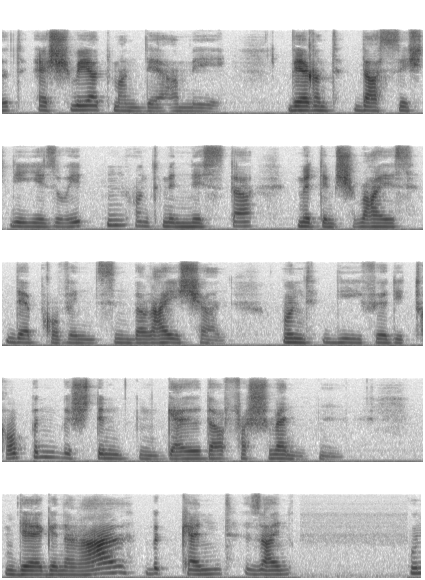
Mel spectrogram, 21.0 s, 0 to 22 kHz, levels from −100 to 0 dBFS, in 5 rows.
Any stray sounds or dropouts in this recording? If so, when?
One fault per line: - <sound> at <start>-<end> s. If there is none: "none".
none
